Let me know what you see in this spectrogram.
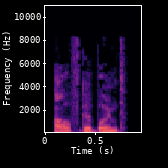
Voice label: "aufgebäumt", German; adjectives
